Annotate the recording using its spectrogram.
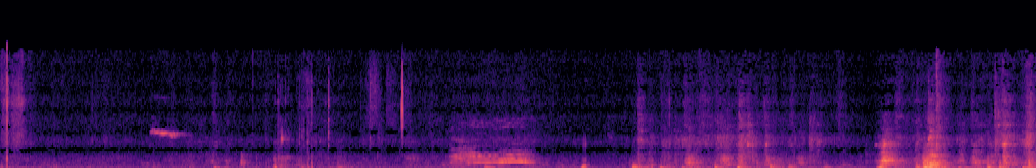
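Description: Husky/Lab mix puppy giving one short whine about halfway through. It is followed by scuffling and paw clicks on a tile floor as the puppy and a cat tussle, loudest near the end.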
